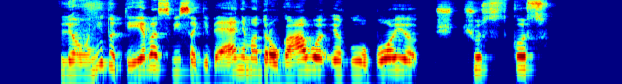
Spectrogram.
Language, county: Lithuanian, Kaunas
